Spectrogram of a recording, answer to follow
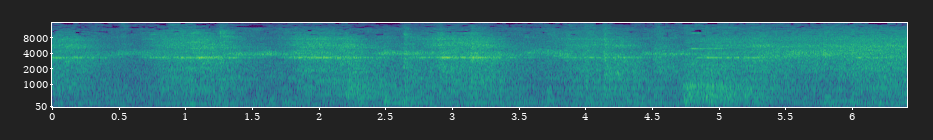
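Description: Automatic 12-nozzle candle wax filling machine running: a steady mechanical hum with a thin high whine from its motors, pump and mesh conveyor, and a louder rush about five seconds in.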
